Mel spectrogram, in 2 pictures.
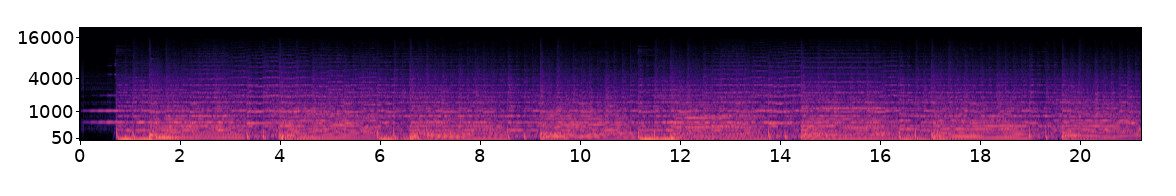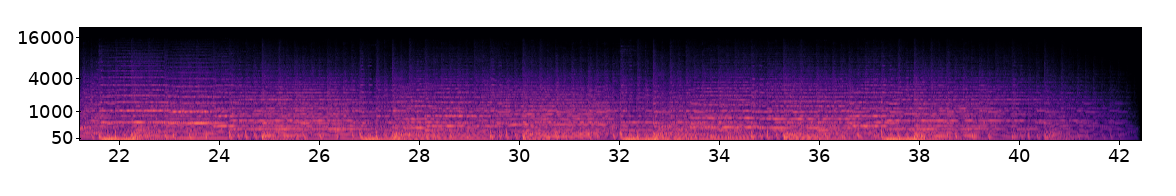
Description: Рингтоны без слов
Инструментальные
